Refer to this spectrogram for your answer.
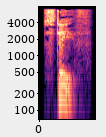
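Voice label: "staith", British English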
